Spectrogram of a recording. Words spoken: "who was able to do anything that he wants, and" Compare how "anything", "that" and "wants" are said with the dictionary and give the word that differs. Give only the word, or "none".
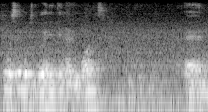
wants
